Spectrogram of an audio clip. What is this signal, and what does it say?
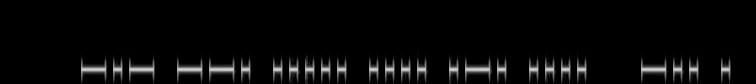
Morse code, heard as a keyed tone, about 15 wpm, 700 Hz. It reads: KG5HRH DE
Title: USA Callsign DE Callsign - 6 Characters - 15wpm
